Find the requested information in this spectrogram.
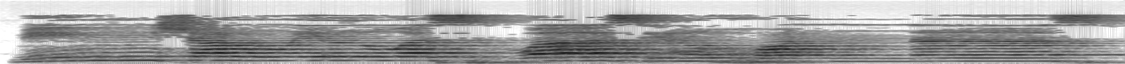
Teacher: Dan juga sin, alwas was, ada rokhawah waktu, dan al-khannas kha mufakhamah, dan nun gunnah, khannas dari hidung, khannas. Maka kalau kita coba tutup hidung kita, al-khannas, tidak bisa membaca, berarti gunnah kita benar.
